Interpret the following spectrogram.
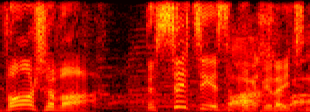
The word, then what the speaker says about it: Warszawa: Poland's capital and largest city is Warsaw, which in Polish is pronounced Warszawa.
